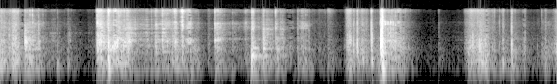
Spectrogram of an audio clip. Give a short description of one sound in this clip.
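Wooden logs knock and clatter together.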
